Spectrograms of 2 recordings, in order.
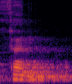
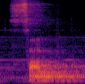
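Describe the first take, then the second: First: It begins with a th sound, tongue between teeth. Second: It begins with a hissing s sound. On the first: The speaker calls it right. "avec le bout de la langue entre les dents" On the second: The speaker calls it wrong. "vous pouvez la prononcer en utilisant la lettre S"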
